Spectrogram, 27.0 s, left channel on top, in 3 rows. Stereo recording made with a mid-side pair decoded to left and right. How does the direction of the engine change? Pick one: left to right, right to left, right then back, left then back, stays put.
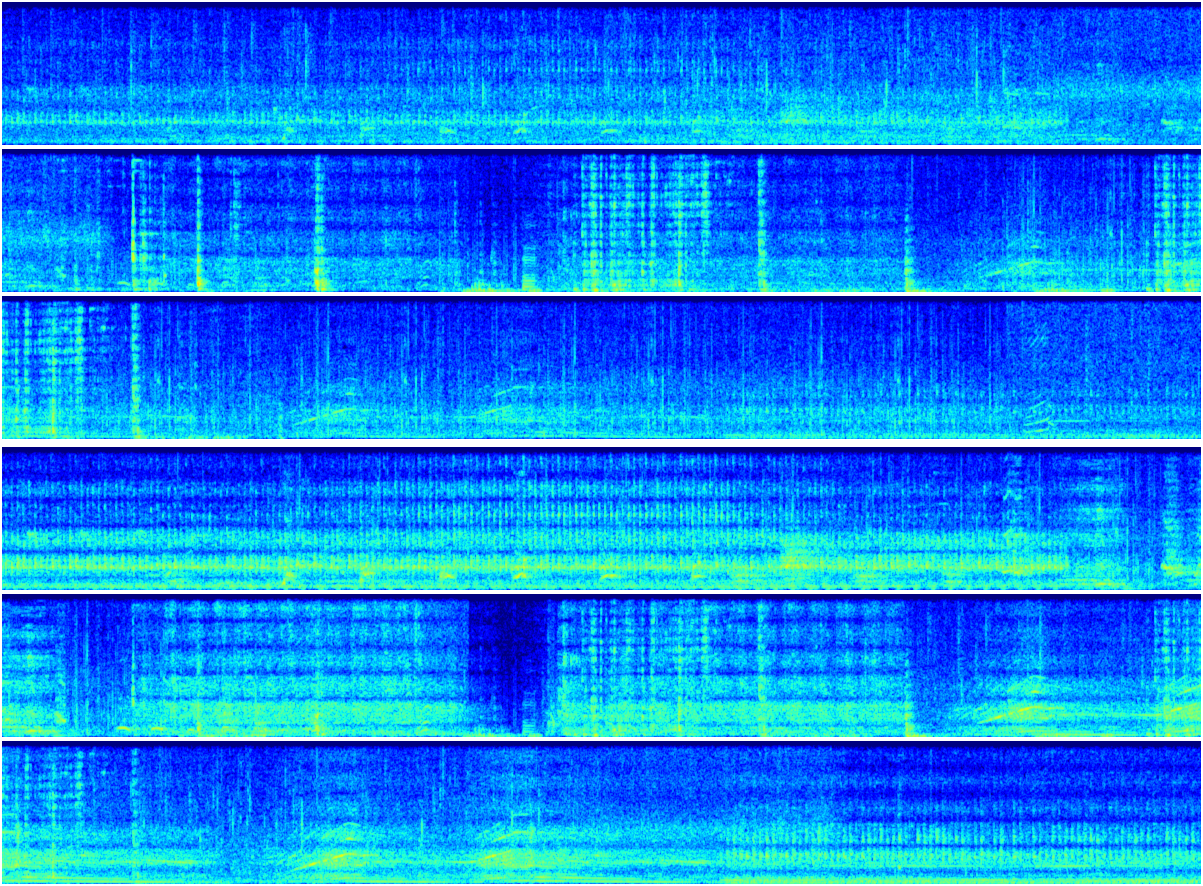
stays put.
